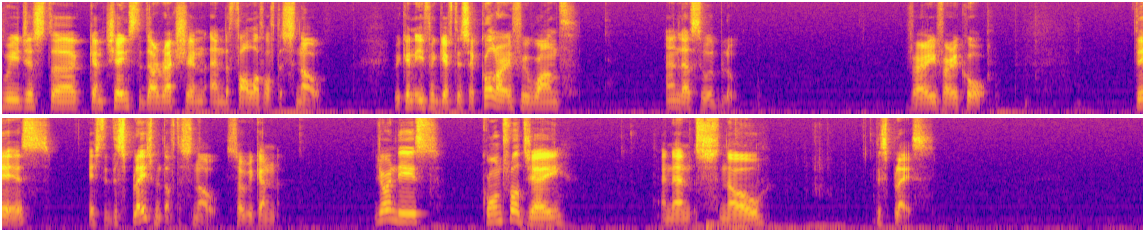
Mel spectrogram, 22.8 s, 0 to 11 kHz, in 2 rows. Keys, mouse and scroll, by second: 4.2 click, 5.5 click, 5.8 click, 6.8 click, 7.2-8.1 scroll down 2, 7.5 middle click, 9.3-9.8 scroll down 4, 9.9 shift+middle click, 10.6-12.6 scroll up 1, 12.6 middle click, 12.7 middle click, 13.4 click, 16.6 ctrl+j, 17.6 click, 21.3-22.8 scroll up 2.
